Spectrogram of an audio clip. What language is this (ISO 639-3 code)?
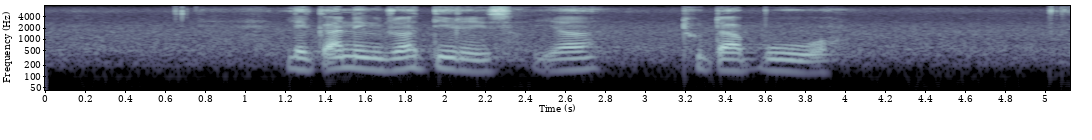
tsn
